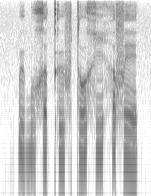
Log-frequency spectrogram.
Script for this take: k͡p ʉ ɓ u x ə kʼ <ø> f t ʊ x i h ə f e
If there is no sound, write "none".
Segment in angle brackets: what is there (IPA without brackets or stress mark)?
ʉ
